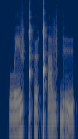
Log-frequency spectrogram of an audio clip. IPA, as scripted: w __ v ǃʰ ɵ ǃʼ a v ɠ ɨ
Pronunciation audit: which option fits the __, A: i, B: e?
B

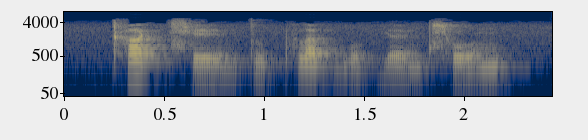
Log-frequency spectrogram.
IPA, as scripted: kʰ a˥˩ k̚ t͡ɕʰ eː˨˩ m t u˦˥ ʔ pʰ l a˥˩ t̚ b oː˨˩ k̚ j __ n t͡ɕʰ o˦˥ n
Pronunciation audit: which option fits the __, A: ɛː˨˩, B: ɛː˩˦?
B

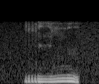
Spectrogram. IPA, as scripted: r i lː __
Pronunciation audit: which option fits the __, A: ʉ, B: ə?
A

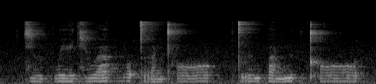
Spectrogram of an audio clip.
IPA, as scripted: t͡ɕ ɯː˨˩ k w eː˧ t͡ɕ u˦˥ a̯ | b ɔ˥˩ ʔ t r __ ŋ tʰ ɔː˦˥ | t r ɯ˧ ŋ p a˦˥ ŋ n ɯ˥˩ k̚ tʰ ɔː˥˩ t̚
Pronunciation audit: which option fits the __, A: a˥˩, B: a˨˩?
B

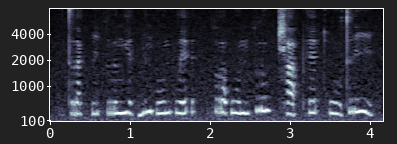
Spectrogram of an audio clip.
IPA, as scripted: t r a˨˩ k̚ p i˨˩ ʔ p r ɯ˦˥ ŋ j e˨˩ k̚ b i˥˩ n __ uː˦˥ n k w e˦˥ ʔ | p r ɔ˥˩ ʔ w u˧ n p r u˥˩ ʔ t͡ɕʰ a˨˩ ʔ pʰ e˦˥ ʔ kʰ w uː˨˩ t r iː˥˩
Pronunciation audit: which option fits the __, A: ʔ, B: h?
A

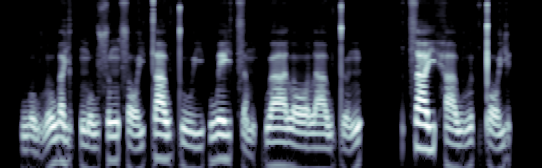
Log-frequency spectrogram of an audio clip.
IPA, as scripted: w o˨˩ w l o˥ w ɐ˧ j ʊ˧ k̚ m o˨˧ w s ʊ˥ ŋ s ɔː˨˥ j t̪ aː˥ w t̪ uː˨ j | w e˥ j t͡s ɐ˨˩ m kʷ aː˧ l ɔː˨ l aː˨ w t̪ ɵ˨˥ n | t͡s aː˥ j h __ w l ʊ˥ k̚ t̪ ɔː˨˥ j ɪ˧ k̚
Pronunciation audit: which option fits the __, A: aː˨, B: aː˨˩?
A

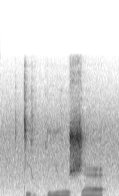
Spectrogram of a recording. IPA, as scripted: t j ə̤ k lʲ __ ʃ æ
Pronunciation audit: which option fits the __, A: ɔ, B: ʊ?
B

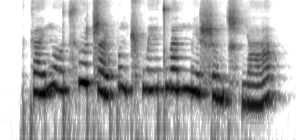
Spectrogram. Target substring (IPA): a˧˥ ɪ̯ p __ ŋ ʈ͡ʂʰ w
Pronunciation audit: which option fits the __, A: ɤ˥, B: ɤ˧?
B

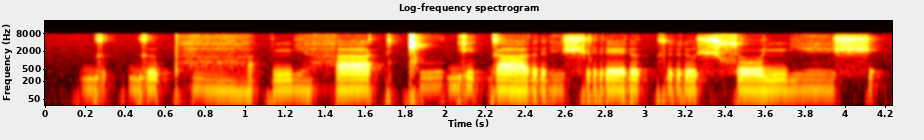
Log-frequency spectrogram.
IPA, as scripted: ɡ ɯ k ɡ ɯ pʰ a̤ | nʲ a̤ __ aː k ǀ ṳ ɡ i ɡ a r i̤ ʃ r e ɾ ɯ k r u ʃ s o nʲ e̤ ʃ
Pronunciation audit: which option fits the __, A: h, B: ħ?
A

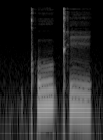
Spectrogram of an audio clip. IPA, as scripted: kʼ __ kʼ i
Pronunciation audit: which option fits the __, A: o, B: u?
B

